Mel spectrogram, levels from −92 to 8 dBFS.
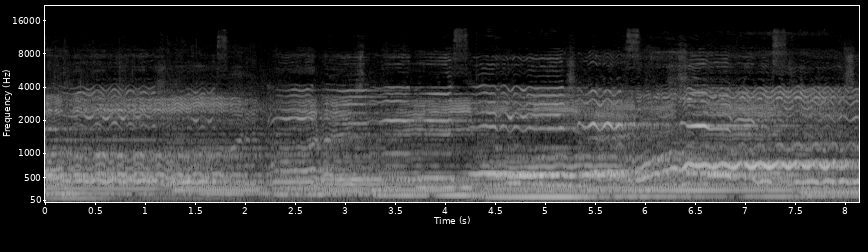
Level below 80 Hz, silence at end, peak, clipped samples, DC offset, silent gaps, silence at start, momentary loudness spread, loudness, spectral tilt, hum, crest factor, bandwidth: -62 dBFS; 0 s; -12 dBFS; under 0.1%; under 0.1%; none; 0 s; 7 LU; -27 LUFS; -6.5 dB/octave; none; 14 dB; 12.5 kHz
